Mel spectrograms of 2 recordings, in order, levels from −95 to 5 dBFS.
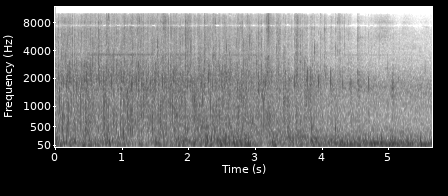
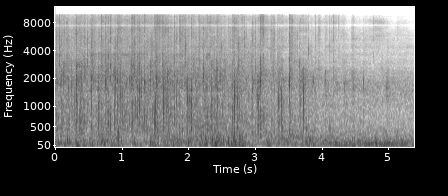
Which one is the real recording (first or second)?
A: first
